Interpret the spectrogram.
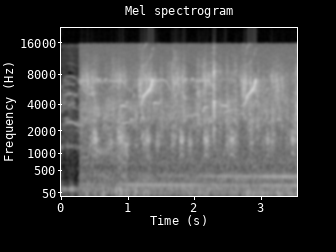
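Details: Asian pied starlings in dry open scrub at Bang Khaem fish ponds, Nakhon Pathom, near Bangkok, in June, chatter busily, with sharp, high, rising pip notes mimicking a woodpecker about every second and a half, over a low hum.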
